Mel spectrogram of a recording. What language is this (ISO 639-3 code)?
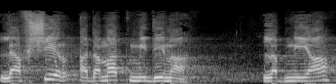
heb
